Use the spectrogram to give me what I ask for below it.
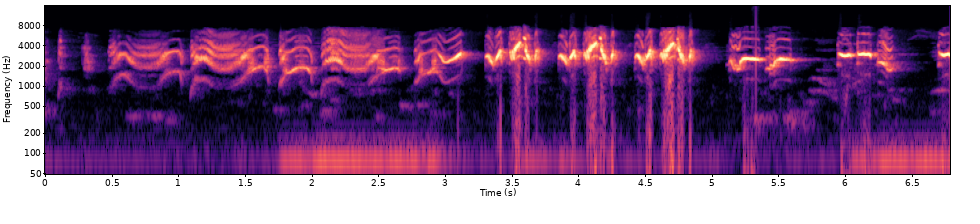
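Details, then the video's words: Red-whiskered bulbul singing with varied, switching phrases: slurred warbled whistles that become louder, clipped, rapid notes, with brief pauses between bursts and a faint low hum in the background. "Chú mi cực hay, đảo giọng hót tốt hót rất đẳng cấp"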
